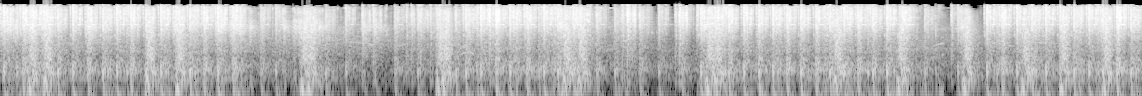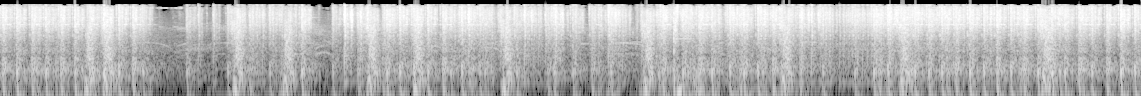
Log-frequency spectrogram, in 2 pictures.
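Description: A rifle fires rapid bursts of loud gunshots.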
